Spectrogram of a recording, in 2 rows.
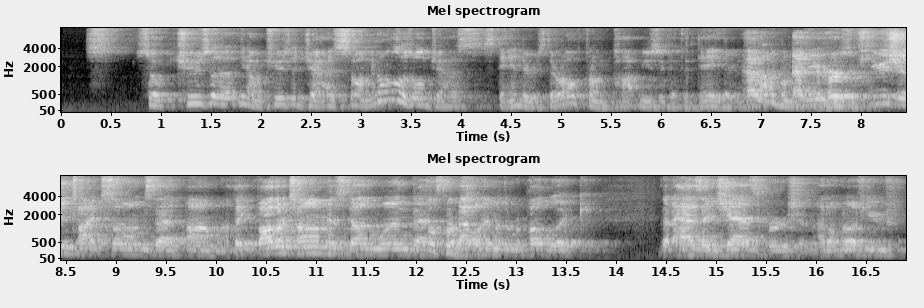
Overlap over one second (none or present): present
